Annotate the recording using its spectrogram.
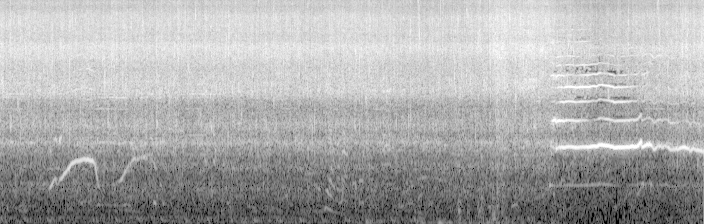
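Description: Water rushes steadily down a plastic slide.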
